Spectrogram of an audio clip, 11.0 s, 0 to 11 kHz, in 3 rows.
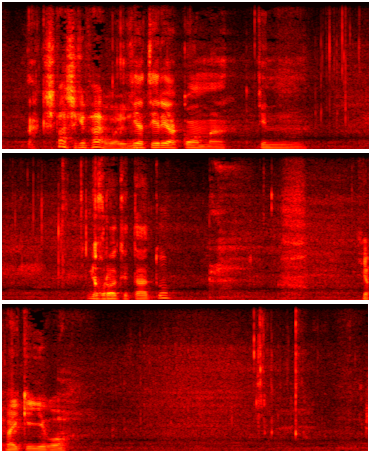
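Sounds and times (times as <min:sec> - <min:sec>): person chewing pasta: 0:09.8 - 0:11.0.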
